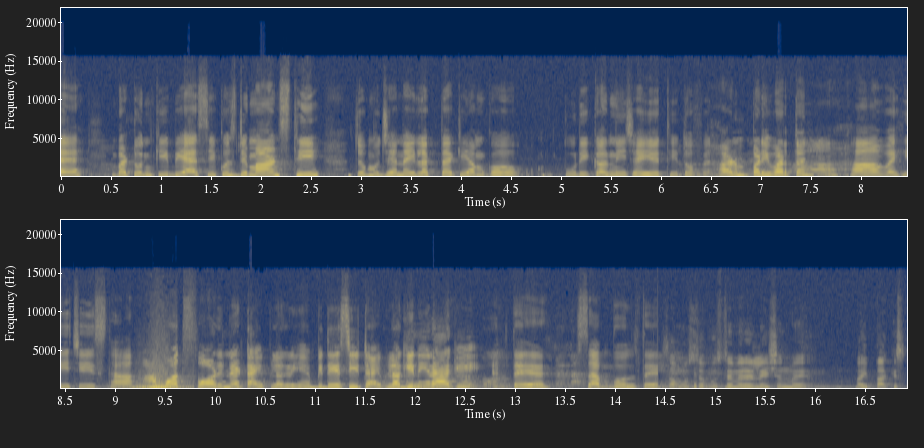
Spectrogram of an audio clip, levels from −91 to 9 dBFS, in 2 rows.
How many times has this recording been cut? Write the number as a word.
two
